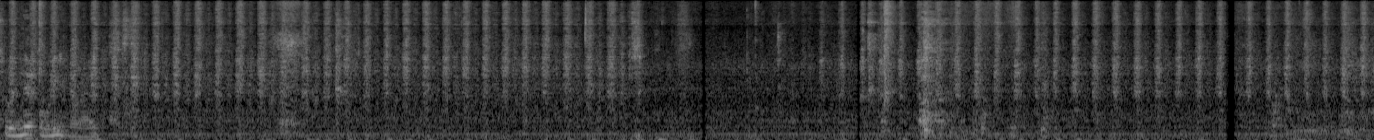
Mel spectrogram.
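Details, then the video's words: During a live birth of puppies, a Rottweiler pants steadily at roughly three breaths a second, the rhythm occasionally breaking, while a soft human voice is heard briefly near the start and again mid-way. "Rottweiler Puppies Live Birth."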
